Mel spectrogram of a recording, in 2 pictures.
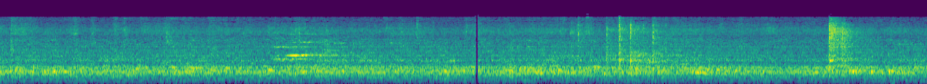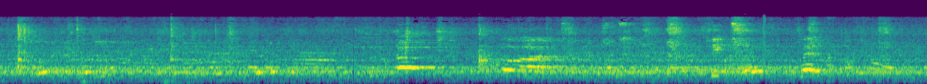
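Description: A crowd murmurs steadily in the background.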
